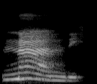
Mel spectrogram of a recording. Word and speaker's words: Nandi: Y por ejemplo, vemos Nandi, Nandi, que quiere decir mamá, la I se pronuncia algo débil, Nandi, Nandi.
